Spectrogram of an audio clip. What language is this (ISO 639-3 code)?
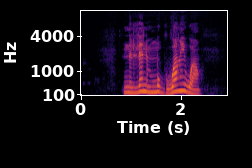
kab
